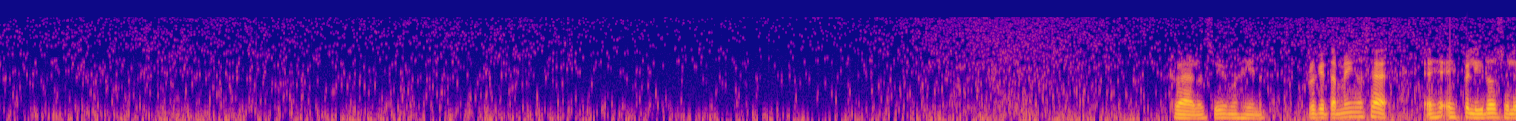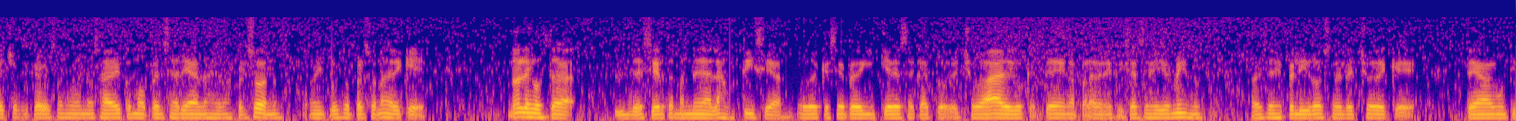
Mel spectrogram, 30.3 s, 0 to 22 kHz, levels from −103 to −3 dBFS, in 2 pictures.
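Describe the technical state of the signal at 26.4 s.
At 26.44 s there is a brief skip, most likely audio missing between chunks: a piece of roughly 20 ms seems to have been lost at a 4 s block boundary, with the two sides butted together. Unlike a dropout, no silent gap is left, only a sudden jump.

Overdone noise removal is also present here, as across the whole clip. Bands near the noise floor are pushed far down, leaving near-silent background with twinkling specks. Unlike a splice skip, this is continuous rather than a single event.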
